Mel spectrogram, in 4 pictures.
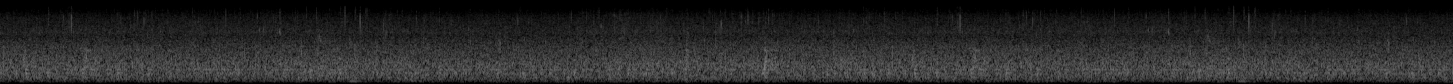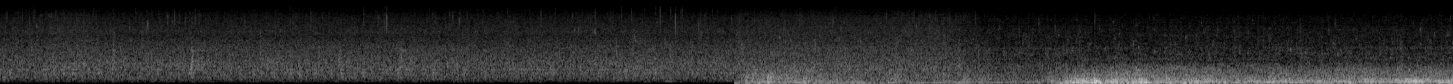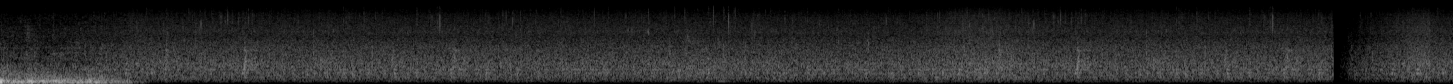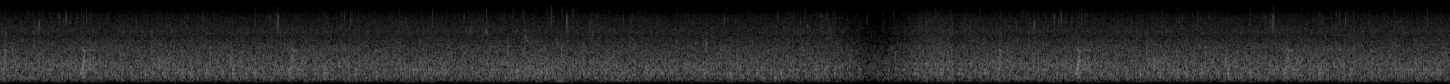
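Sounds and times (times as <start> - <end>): rain hiss: 0.0 - 58.0
thunder rumble: 21.9 - 30.4.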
